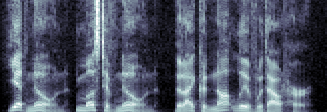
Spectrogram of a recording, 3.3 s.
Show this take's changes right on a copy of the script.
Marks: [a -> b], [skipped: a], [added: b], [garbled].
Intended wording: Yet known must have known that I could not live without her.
Yet known must have known that I could not live without her.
